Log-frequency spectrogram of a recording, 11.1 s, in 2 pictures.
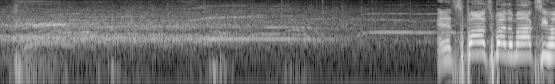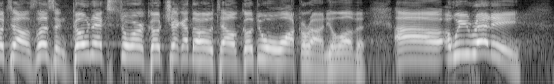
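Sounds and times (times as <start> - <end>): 
audience applause: 0.0 - 4.7
whoops and whistles: 1.8 - 4.4
speech: 4.4 - 11.0.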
